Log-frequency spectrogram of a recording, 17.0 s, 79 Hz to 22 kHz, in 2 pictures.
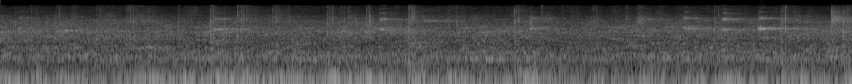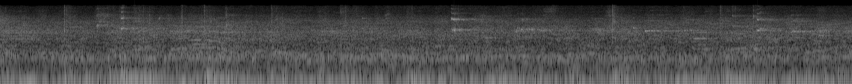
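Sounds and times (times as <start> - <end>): basketballs bouncing on wooden floor: 0.0 - 8.6
crowd chatter: 0.0 - 17.0
sneaker squeaks: 0.0 - 17.0.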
